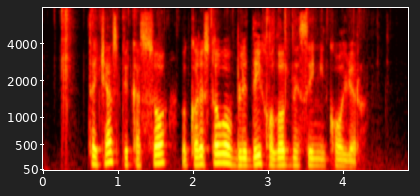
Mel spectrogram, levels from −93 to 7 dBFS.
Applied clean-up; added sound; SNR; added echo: neural mask model RNNoise.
